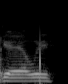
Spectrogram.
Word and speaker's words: Gaali: I've heard all sorts of renditions. I used to get a Gaali all the time when I was a kid in school. And then it turns out years later, we figured out that actually is the correct pronunciation. So my family has been saying our last name wrong for centuries.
